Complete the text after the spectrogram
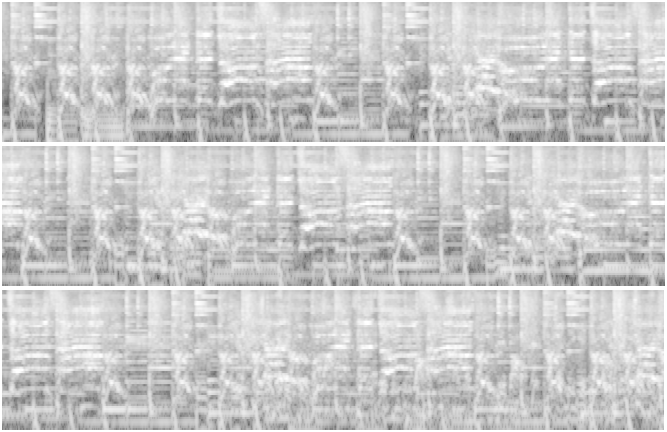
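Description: An upbeat pop song plays loudly and continuously, driven by a steady thumping bass beat, with a chanted chorus punctuated by dog-like barks over the busy, layered music.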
